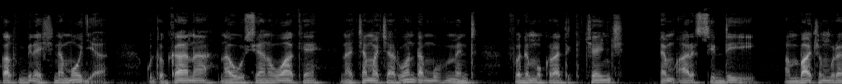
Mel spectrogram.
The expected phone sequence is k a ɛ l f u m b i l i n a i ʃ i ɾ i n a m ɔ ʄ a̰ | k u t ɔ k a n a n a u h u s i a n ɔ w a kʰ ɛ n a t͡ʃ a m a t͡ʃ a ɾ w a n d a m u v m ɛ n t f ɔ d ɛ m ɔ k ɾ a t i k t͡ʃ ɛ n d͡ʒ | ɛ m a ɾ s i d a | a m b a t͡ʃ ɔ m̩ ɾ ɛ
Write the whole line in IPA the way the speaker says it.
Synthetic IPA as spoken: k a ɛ l f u m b i l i n a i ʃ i ɾ i n a m ɔ ʄ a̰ | k u t ɔ k a n a n a u h u s i a n ɔ w a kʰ ɛ n a t͡ʃ a m a t͡ʃ a ɾ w a n d a m u v m ɛ n t f ɔ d ɛ m ɔ k ɾ a t i k t͡ʃ ɛ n d͡ʒ | ɛ m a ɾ s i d i | a m b a t͡ʃ ɔ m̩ ɾ ɛ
